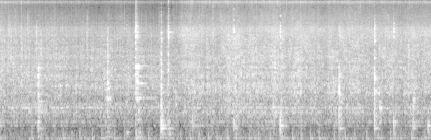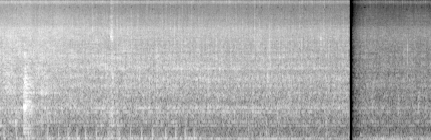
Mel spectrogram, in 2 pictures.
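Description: Tomato wedges and sliced onions sizzling in hot oil in a kadai, with a spatula knocking and scraping against the pan about once a second through the first ten seconds or so. The sizzle slowly fades, then drops off suddenly near the end.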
